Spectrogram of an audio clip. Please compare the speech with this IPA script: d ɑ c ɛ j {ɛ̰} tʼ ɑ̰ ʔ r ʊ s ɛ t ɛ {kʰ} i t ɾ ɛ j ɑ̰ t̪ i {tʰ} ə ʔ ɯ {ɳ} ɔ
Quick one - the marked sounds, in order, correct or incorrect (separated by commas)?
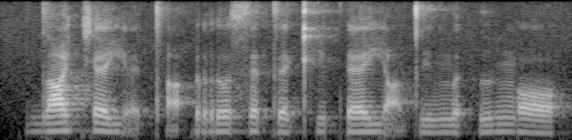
correct, correct, incorrect, incorrect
